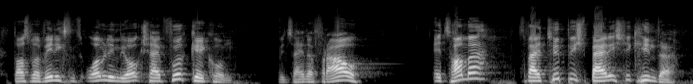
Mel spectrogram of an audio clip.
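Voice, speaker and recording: Speaking at a moderate pace with a Bavarian accent, a man's high voice moves through very wide pitch swings. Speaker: comedian. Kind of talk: comedy storytelling. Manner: casual narration.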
